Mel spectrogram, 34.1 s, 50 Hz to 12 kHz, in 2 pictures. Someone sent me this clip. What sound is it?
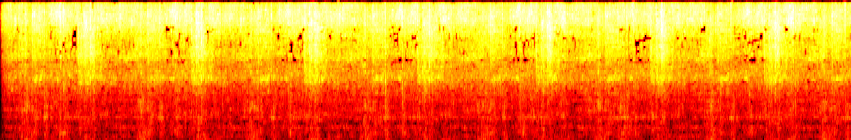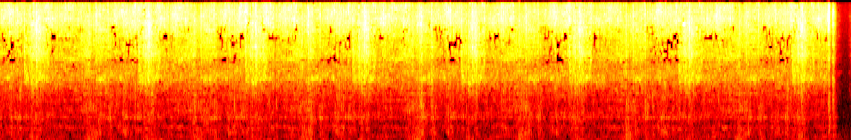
slot cars01
The sound of a small electric toy car being "driven" around a small oval of plastic track. There are two places where the two parallel slots cross each other, accounting for some of the regular "click-clack" noise.
This particular car completes 15 laps before jumping out of the slot and "crashing". Each car in this sample pack is from the same manufacturer, and from around the same time, but because most of the fun was in customizing the cars with different wheels and bodies and other components, each car sounds different.
Recorded using an M-Audio Micro-Track with the stock "T" stereo mic held about 6" above the center of the oval.
scale, 1960s, electric, toy, slot-car, ho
